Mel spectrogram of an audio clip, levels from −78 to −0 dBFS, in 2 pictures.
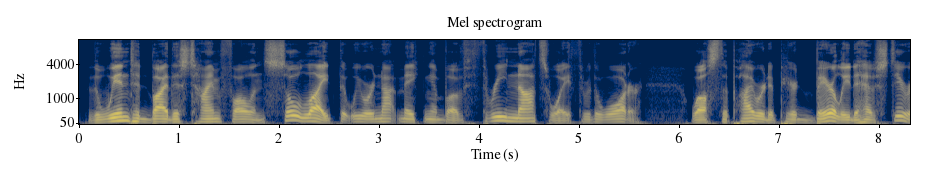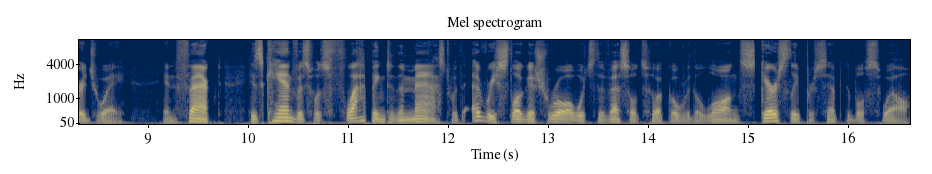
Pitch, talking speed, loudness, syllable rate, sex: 95 Hz, 190 wpm, -22 LUFS, 5.2 syllables/s, male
